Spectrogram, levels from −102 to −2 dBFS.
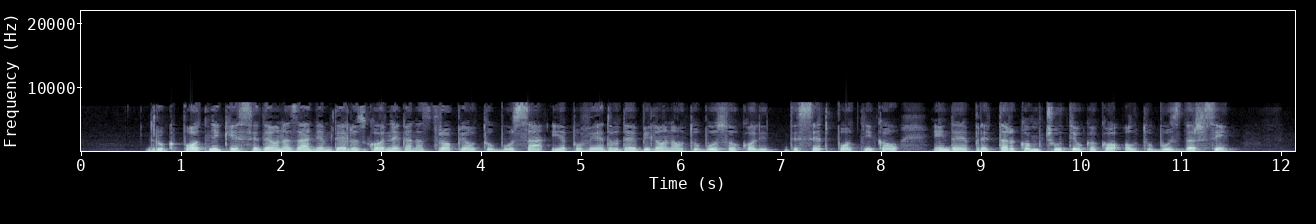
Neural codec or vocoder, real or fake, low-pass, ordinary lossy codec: none; real; 7.2 kHz; AAC, 24 kbps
